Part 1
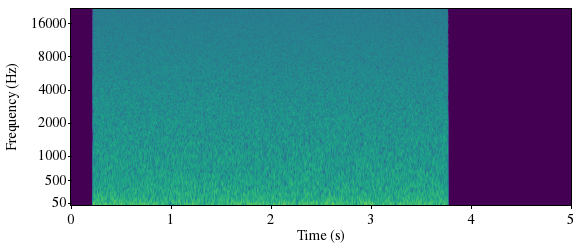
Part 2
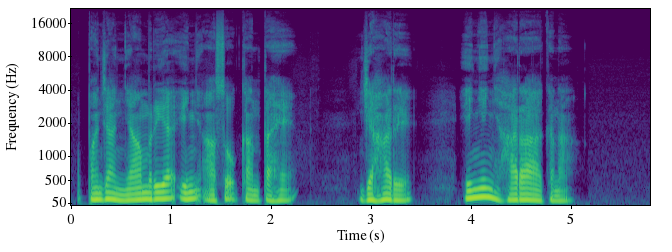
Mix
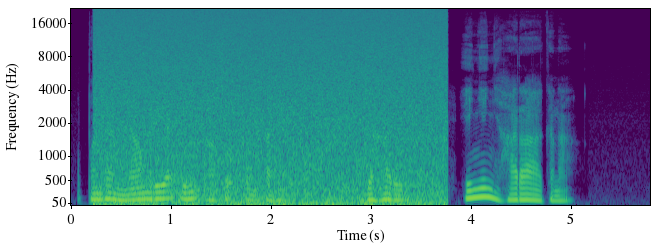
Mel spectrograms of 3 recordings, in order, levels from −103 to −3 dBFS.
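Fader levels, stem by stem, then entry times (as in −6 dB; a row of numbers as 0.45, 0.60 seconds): +1.5, −5.0 decibels; 0.00, 0.00 seconds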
